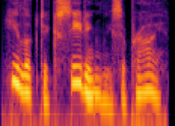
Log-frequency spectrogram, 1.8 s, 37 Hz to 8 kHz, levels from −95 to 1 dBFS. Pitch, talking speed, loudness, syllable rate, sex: 160 Hz, 135 wpm, -16 LUFS, 6.5 syllables/s, female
